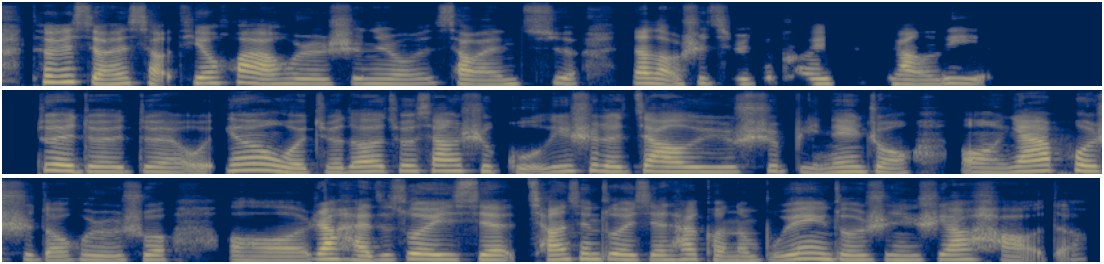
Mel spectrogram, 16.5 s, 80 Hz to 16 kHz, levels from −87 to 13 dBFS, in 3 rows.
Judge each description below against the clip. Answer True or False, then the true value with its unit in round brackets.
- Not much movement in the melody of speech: True (2.3 semitones)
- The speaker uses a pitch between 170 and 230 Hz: True (205 Hz)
